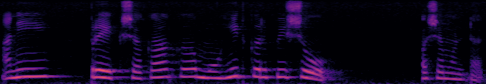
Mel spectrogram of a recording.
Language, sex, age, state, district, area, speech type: Goan Konkani, female, 30-45, Goa, Canacona, rural, spontaneous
